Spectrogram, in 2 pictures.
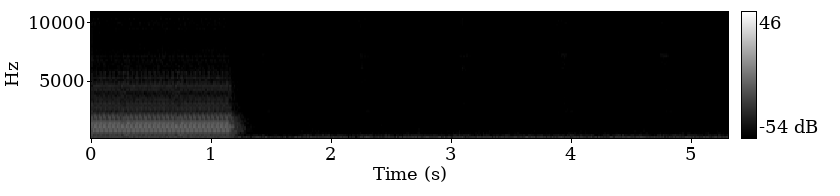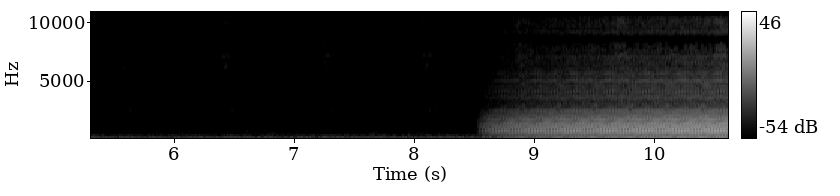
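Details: Loud droning, a quiet gap with faint regular ticking, then a rising loud buzz: coronal T2 gradient echo (GRE) sequence during a brain MRI on a GE Signa Excite 1.5T scanner.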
